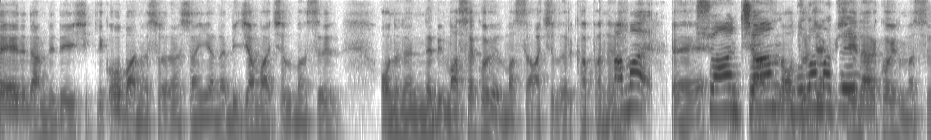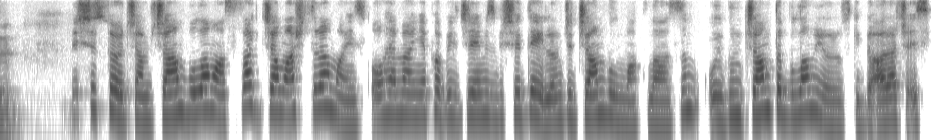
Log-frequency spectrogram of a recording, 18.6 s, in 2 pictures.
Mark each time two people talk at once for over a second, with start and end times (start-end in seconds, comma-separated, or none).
7.3-8.6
